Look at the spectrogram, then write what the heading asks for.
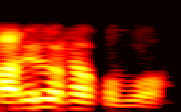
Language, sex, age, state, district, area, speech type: Assamese, male, 45-60, Assam, Barpeta, rural, conversation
